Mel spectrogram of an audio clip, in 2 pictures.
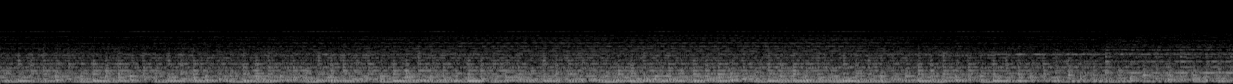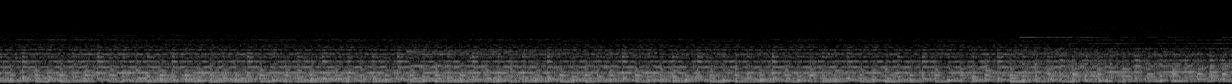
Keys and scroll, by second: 7.1 z, 7.1 2, 9.4 2, 13.5 2, 17.2 2, 18.8 2, 21.8 2, 23.4 2.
